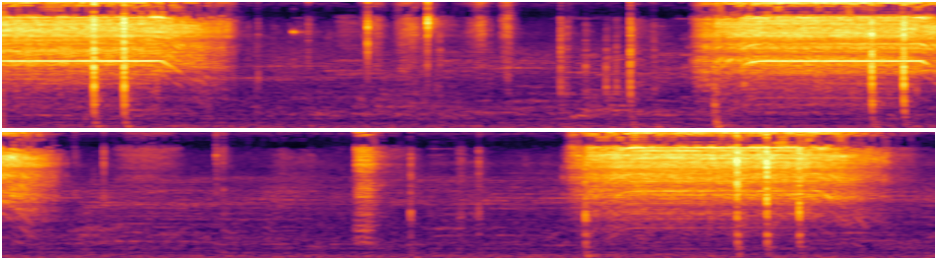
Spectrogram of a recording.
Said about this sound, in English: Make sure you remove all the screws on the battery.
